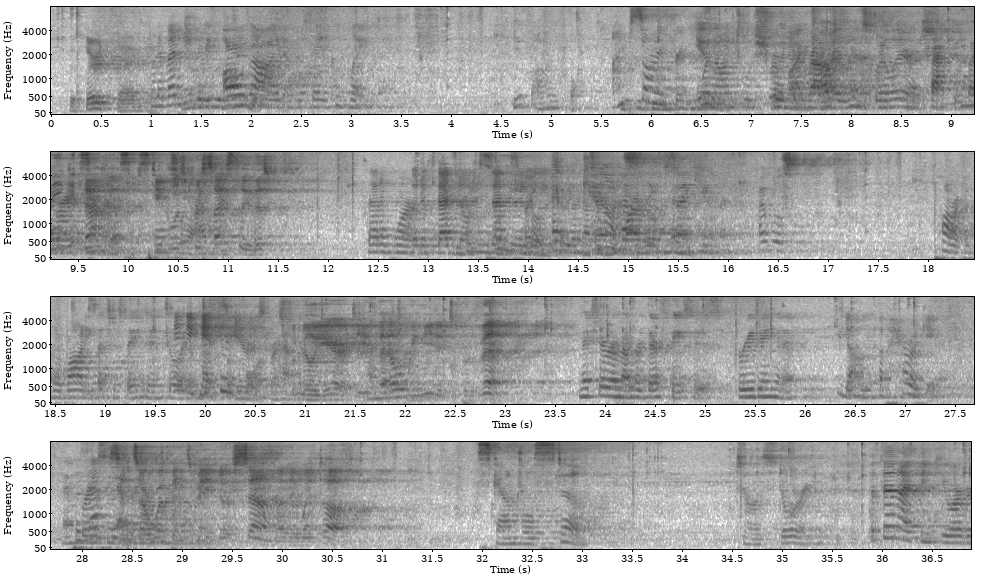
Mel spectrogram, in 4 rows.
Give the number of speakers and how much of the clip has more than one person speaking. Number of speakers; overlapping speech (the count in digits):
9, about 43%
